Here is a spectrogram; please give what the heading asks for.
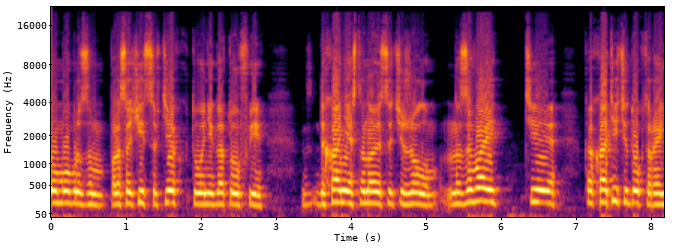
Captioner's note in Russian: дыхание становится тяжёлым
